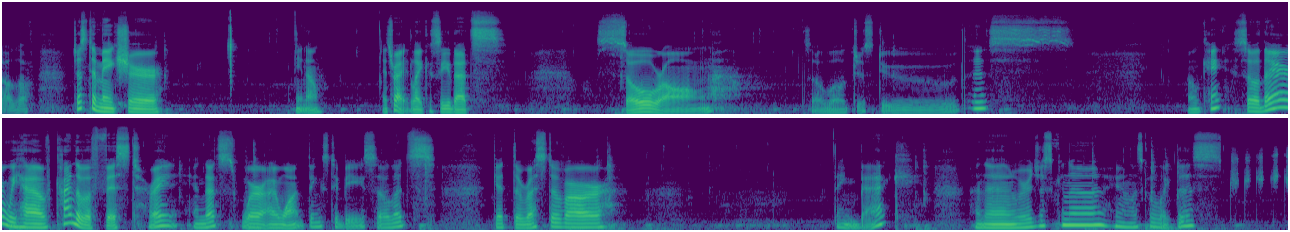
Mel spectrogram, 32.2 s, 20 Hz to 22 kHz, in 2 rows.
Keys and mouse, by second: 1.0 click, 1.9 r, 3.6-4.4 middle drag, 5.8-6.4 middle drag, 7.0 middle click, 7.6 r, 8.6 click, 8.9 middle drag, 9.4 click, 9.6 middle drag, 10.0-10.6 middle drag, 12.1 click, 12.5-15.2 middle drag, 16.2-17.8 middle drag, 18.0 click, 18.3 middle drag, 19.1 KP_1, 21.3 /, 23.5 alt+h, 24.2 click, 25.2-25.6 middle drag, 27.5 r, 28.5 click, 29.6 r, 30.3 r, 30.6 z.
